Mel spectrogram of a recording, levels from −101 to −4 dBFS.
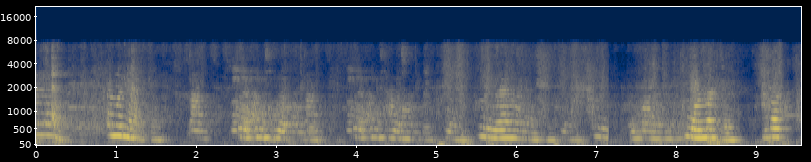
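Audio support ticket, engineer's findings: Bluetooth LC3 compression, whole clip: likely LE Audio link coding at a low rate. Nothing above 7.7 kHz, with noise-filled, grainy, breathy upper band, plainly audible. Damage fits roughly 32 kbps with 10 ms frames.

Doubled audio track, 2.85 to 7.15 s: likely a second, slower capture path mixed in. Full-band copy trails by about one and a half seconds, about 5 dB quieter, dry, with no room colour. Starts and stops abruptly.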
